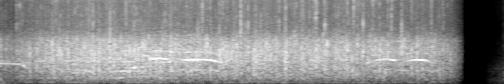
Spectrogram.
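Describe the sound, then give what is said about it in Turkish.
Dense, sustained standing ovation lasting minutes from a large crowd in the concert hall at the end of a Fazıl Say concert on his tour in Spain, steady and loud with a few faint cheers or whistles rising through it, then cutting off abruptly near the end. “Fazla Say konserinin sonunda dakikalarca ayakta alkışlandı.”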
